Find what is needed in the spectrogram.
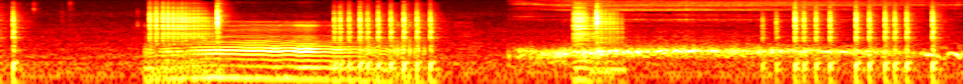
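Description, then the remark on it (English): An old, janky desk creaks and groans in loud, wavering bursts during a show recording, with rapid ratchety clicks and a strained, grinding stretch toward the end. No one speaks. “No, this is just this fucking janky ass, old ass fucking desk.”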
